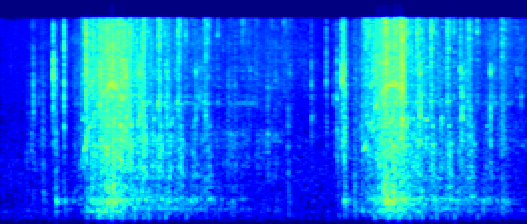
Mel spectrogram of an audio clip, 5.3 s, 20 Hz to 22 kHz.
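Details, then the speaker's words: Bolens push mower (2014 or 2016 unit) given starting fluid: two rope pulls spin the engine briefly without any firing; unburned ether smelled at the exhaust. Cranks, no start; owner suspects the safety brake cable. "so okay it's filling the air with ether i can smell it unburned"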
